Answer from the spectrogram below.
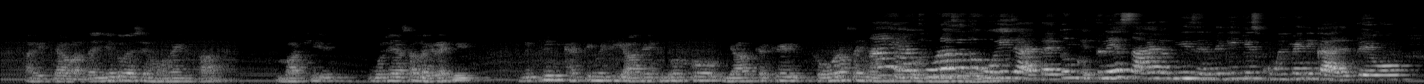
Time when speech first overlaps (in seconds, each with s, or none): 8.7 s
